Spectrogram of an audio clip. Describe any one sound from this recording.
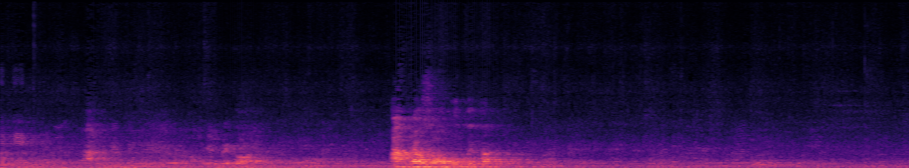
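Men's voices chant together in a large echoing hall.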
